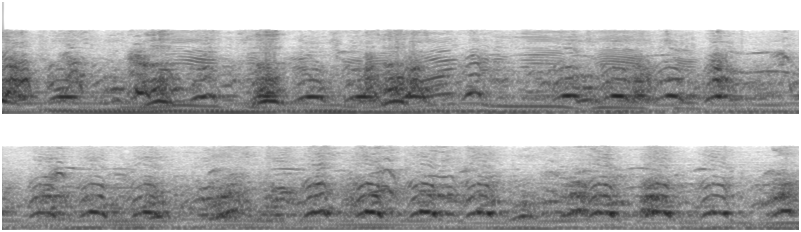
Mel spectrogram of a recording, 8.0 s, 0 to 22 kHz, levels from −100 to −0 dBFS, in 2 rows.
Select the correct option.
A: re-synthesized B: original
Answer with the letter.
B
